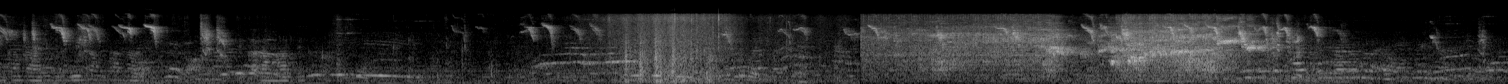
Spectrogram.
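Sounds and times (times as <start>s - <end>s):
small birds chirping: 0.0s - 15.0s
rustling noise: 6.0s - 8.6s.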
